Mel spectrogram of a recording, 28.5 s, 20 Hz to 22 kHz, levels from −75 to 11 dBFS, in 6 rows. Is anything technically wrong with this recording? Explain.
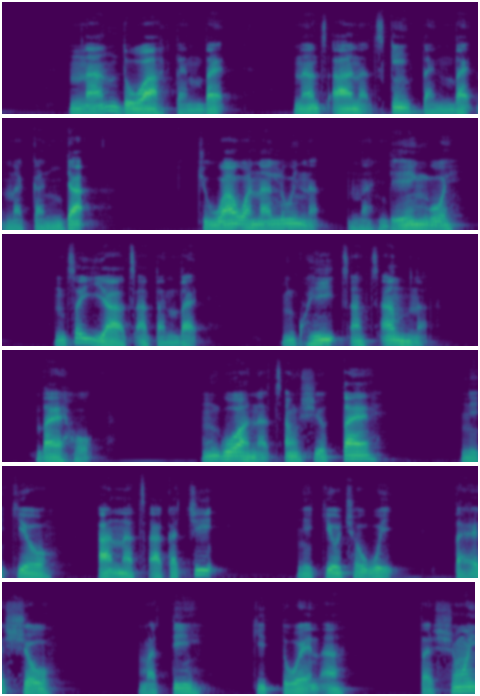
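Yes. At 19.0 s a single sharp tick cuts through the speech, broadband and unrelated to it. This is a bit error spike: one flipped bit knocked a single sample off by a power of two before the waveform snapped back.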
